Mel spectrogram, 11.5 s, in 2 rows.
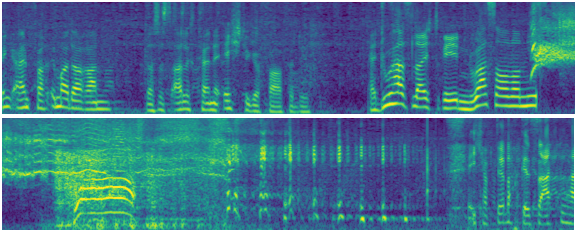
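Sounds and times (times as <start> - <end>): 
speech: 0.0 - 5.4, 10.7 - 11.4
scream: 5.3 - 8.0
laughter: 6.5 - 10.7.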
